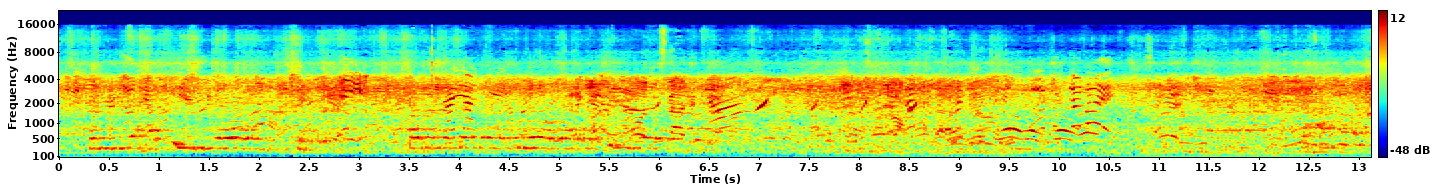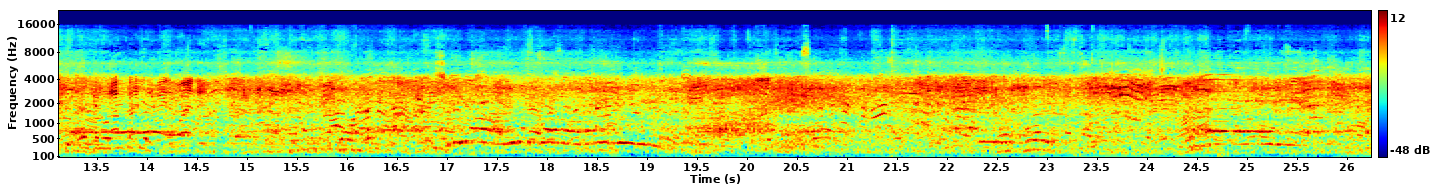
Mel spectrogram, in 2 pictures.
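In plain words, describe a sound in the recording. A large crowd of men chants and shouts loudly all around, outdoors.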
